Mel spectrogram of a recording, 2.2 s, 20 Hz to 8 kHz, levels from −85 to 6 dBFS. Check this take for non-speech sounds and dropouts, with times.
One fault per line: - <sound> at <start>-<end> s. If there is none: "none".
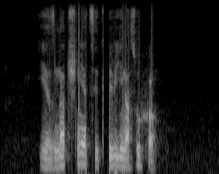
- dropout at 1.0-1.1 s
